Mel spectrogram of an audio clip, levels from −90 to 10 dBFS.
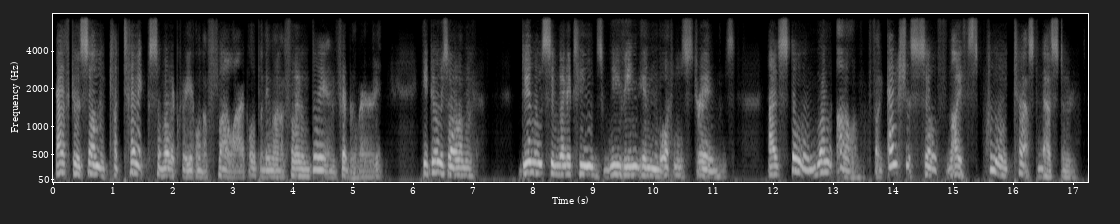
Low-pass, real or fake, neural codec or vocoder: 7.2 kHz; fake; codec, 16 kHz, 0.5 kbps, FreqCodec, smaller model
